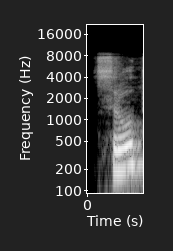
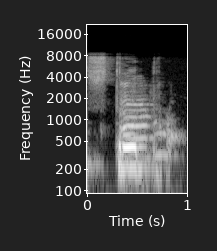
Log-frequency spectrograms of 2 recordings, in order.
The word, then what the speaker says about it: स्रोत: चीनी का स्रोत स्त्रोत स्त्रोत्र नहीं गलत शब्द है। स्रोत होता है। स्रोत स में नीचे रेफ होता है। ओकार और तकार स्रोत।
